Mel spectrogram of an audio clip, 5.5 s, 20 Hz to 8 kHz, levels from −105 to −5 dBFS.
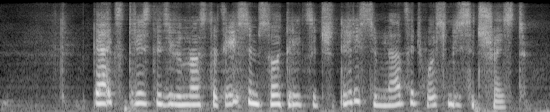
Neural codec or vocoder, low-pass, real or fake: codec, 24 kHz, 1 kbps, SNAC; 7.2 kHz; fake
